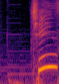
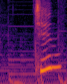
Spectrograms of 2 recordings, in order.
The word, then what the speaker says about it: 橙: りまして、あやめチェンさんです。大体と書いてチェンと読みます。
